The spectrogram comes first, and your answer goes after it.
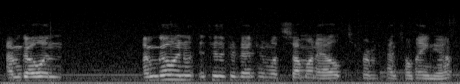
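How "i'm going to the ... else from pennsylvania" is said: ordinary delivery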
